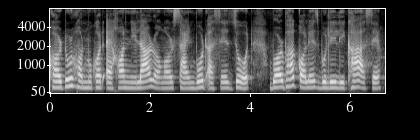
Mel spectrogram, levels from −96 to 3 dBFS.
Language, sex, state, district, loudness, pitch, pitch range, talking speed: Assamese, female, Assam, Kamrup Metropolitan, -16 LUFS, 205 Hz, 195-220 Hz, 115 wpm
